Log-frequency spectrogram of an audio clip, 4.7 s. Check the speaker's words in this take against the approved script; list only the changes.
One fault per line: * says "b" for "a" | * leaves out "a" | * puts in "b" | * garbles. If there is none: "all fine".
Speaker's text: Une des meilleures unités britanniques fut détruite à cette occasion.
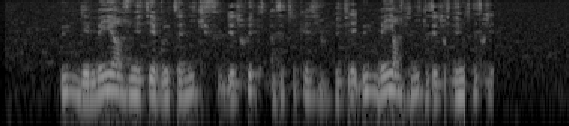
* garbles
